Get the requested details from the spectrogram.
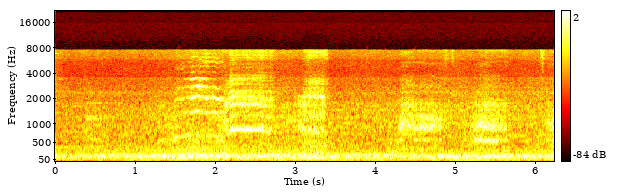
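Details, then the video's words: Siamese cat mating with a male puspin, a Filipino native cat: harmonic, wavering yowls in short bursts, with about four calls spread across several seconds over a steady low hum. "My Siamese Cat Mates With A Male Puspin."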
